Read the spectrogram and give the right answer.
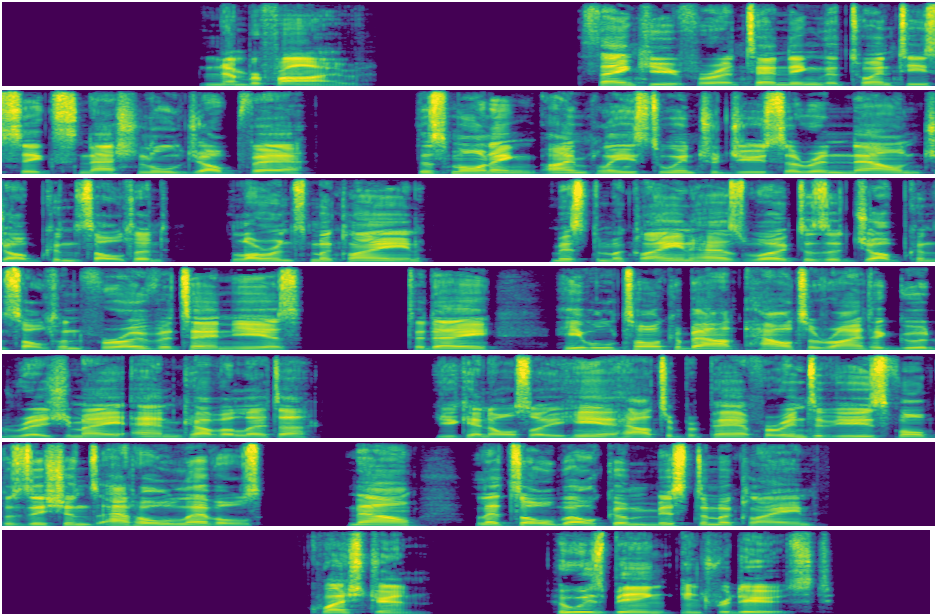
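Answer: A job consultant, Lawrence McLean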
